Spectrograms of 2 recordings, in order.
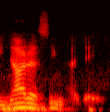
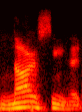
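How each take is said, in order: First: The vowel after 'Nar' is pronounced. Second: The vowel after 'Nar' is dropped. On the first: The speaker calls it right. "You say all the syllables" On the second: The speaker calls it wrong. "all these dropping off the A's"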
